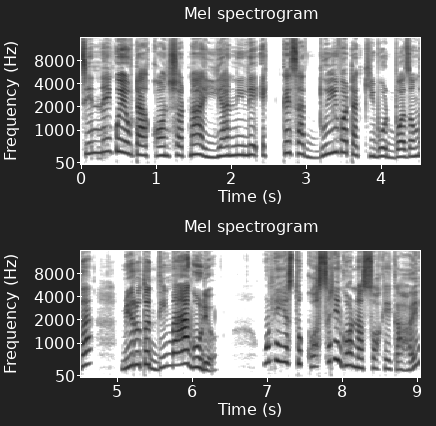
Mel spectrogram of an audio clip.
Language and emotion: Nepali, surprised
